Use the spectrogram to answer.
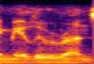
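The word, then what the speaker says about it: meiloorun: white board with them trying to phonetically show us how to say me lou runs so we wouldn't screw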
